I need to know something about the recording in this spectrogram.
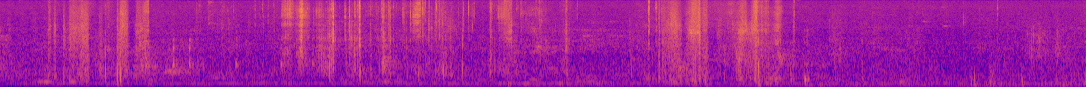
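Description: A church congregation shuffling and murmuring as people stand, with scattered clicks, knocks and rustling over a steady low hum.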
